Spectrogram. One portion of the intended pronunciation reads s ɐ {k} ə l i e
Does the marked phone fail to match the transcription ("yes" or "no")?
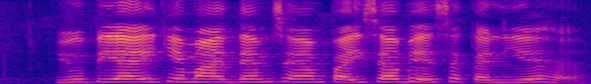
no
